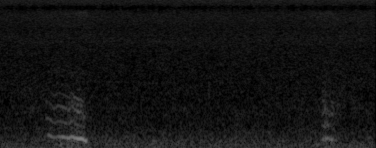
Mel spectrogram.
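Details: Long-coat Chihuahuas taking an afternoon nap indoors, snoring loudly: one brief whistly, downward-sliding nasal snore, then a fainter one about two and a half seconds later, over a steady low background hum.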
